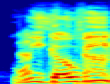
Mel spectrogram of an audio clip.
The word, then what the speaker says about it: Wegovy: Wegovy. fun. It's spelled Wegovy.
